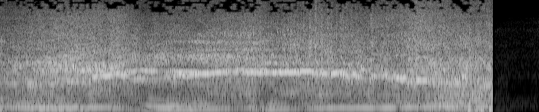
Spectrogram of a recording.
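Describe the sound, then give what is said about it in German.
A car drifts with a long, continuous tire squeal over a revving engine, the shrill skid wavering in pitch for about five seconds before cutting off abruptly. “Ein eigenes Auto ist für die Jungs identitätsstiftend und Driften ein Lebensgefühl.”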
